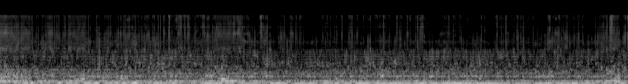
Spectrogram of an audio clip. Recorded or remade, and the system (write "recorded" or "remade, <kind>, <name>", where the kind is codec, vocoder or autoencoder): remade, vocoder, BigVGAN v2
